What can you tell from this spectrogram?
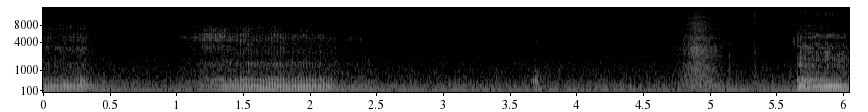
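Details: Puppy snoring while napping: soft, rough snoring sounds coming and going between quiet pauses, with faint room noise.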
